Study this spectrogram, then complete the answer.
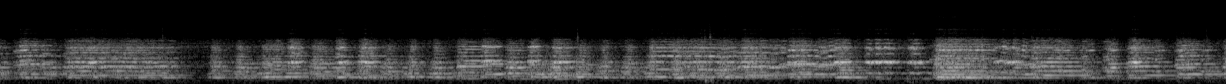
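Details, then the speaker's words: Victrola 50 phonograph (serial 90,087, circa 1922–23), rebuilt reproducer test playing a Marine Band march: usual thin brassy horn tone, clear and undistorted, no buzz or rattle; normal playback. "So far, so good. Sounds pretty decent."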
